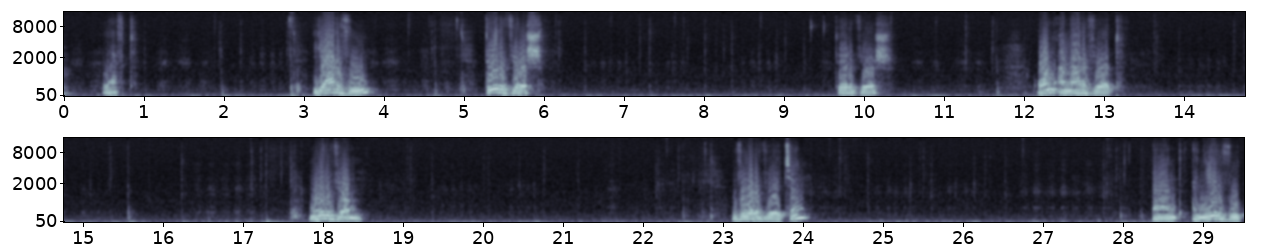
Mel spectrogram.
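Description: A young man speaks calmly and clearly into a close microphone, in short bursts with pauses.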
